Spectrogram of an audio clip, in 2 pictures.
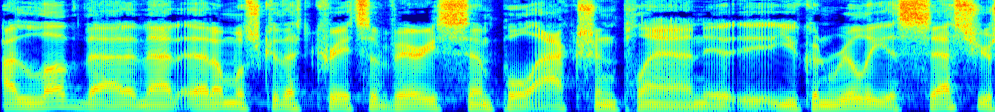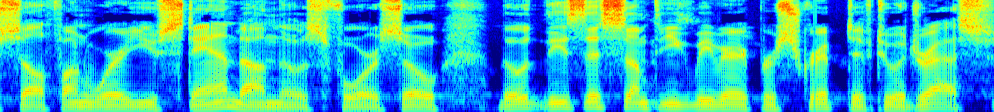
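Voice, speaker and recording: A man with an unremarkable speaking voice and a fairly low pitch talks at a fairly quick pace with hardly any pauses and ordinary pitch variation. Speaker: podcast interviewer. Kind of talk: podcast interview.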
